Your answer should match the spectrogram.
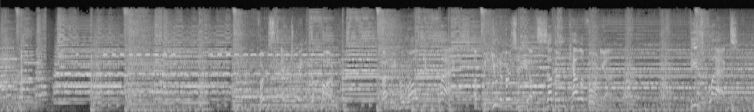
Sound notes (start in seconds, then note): none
